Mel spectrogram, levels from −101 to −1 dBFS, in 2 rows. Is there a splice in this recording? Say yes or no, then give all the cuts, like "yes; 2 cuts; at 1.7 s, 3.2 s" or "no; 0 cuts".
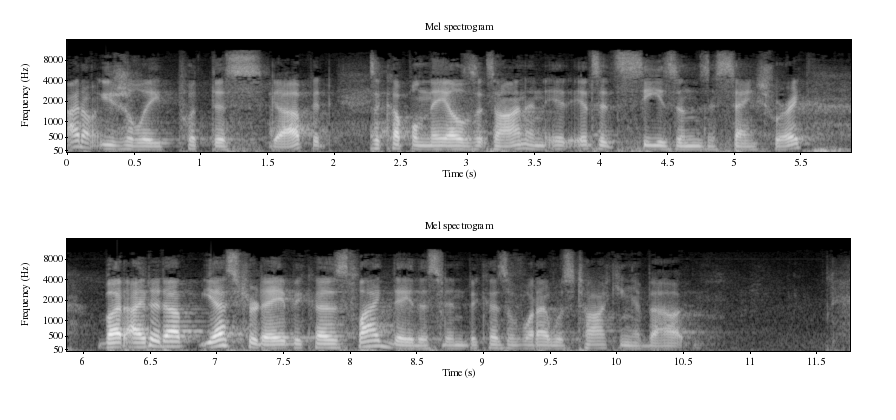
yes; 8 cuts; at 1.5 s, 2.3 s, 3.1 s, 3.9 s, 4.8 s, 6.5 s, 8.0 s, 8.7 s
